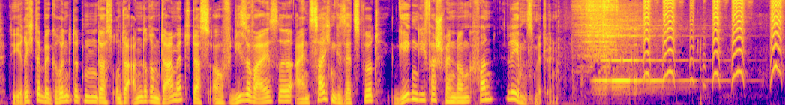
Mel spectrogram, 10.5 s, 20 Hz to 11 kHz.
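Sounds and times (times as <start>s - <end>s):
speech: 0.2s - 8.2s
rubber duck squeaking: 9.5s - 10.4s.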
